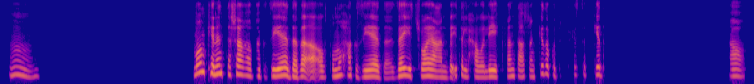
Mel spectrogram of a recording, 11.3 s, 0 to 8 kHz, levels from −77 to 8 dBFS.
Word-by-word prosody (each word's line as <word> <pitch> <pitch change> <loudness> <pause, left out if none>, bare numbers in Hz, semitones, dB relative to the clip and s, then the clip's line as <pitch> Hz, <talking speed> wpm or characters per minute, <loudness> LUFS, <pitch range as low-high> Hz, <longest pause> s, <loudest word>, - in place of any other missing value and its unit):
امم. 205 -5 -9 2.3
ممكن 285 -1 +3
أنت 265 -1 0
شَغفك 210 -6 0
زيادة 200 +2 +5
بقى 190 +2 +4
أو 175 - -2
طموحك 210 +2 -5
زيادة، 180 -4 0
زايد 205 +4 +2
شويّة 200 0 +3
عن 175 -2 0
بقية 205 - -4
اللي 190 - -4
حواليك 180 0 -1
فأنت 195 0 -7
عشان 185 +1 -6
كده 265 +8 -6
كُنت 210 -5 -18
بتحس 235 +3 -23
بكده. 235 0 -5 1.9
آه. 200 -1 -6
200 Hz, 115 wpm, -25 LUFS, 185-225 Hz, 2.3 s, زيادة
